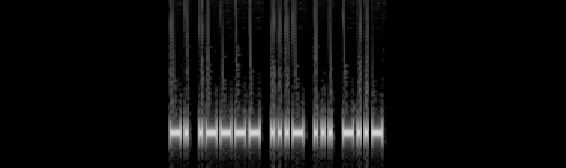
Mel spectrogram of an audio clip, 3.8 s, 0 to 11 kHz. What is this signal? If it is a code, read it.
Morse code, heard as a keyed tone, about 46 wpm, 700 Hz. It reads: N1VSX
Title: USA Call Signs - 5 Characters - 2x Character Spacing - 50wpm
